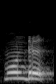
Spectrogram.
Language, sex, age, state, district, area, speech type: Tamil, female, 18-30, Tamil Nadu, Namakkal, rural, read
